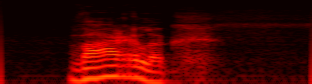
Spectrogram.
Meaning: truly
- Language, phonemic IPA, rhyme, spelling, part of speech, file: Dutch, /ˈʋaːr.lək/, -aːrlək, waarlijk, adverb, Nl-waarlijk.ogg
